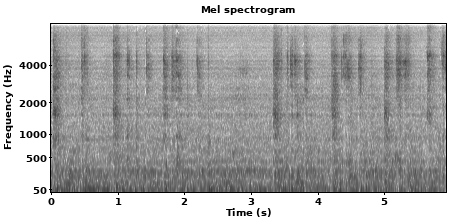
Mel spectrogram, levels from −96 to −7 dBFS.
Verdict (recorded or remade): remade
